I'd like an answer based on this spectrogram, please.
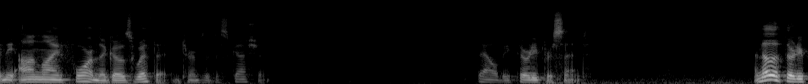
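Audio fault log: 4.98 to 5.39 s, zipper noise: The level shifts by roughly 15 dB over about 0.4 s. It does not glide. It moves in discrete jumps, about a hundred a second, with no smoothing between them. Each jump puts a tiny step into the waveform, and each step clicks. Packed this closely, the clicks merge into a buzzy zipping texture that rides on the sound until the move ends.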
